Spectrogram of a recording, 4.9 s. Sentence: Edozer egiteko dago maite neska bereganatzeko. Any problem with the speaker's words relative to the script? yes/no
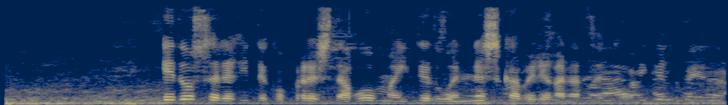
yes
